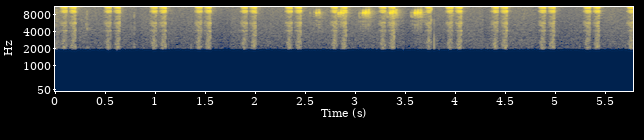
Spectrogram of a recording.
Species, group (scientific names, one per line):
Platycleis intermedia
Orthoptera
